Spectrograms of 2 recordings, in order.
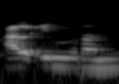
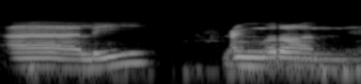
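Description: First: It starts with a bare 'Al' and no vowel. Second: It starts with 'Ali', ending in an 'ee' vowel. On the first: The speaker calls it wrong. "Ini kadang ada yang salah sebut gitu" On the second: The speaker calls it right. "Yang benar adalah Ali Imran"

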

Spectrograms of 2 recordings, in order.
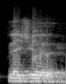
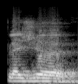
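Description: The two takes are said the same way.

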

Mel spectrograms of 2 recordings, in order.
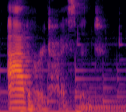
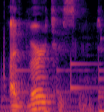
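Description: First: The stress falls on the first syllable. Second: The stress falls on the second syllable. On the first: This is the American English pronunciation. "While in American English, the stress shifts to the first syllable" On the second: This is the British English pronunciation. "in British English, the word advertisement is often pronounced with stress on the second syllable"

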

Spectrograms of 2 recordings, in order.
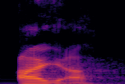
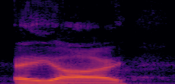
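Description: First: The name is said with a guttural sound. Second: The name is said without a guttural sound. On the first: The speaker calls it right. "because Hebrew is a guttural language, it's Aya" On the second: The speaker calls it wrong. "I used to say AI"

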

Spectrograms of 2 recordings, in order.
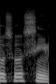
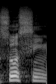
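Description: First: It is said in a plain, normal way. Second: It is said in a marked, emphatic way. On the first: "falando normal" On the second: "Aí depois eu falo assim"

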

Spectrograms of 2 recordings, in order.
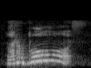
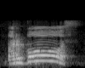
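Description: First: The name is called somewhat more quietly. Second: The name is called out loudly. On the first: The dog is getting closer. "Тихіше" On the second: The dog is far away. "Спочатку голосно, тому що він далеко"

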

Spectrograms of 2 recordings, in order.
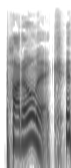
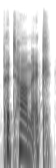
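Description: First: The stress is on the first syllable. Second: The stress is on the second syllable. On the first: "Stress on the first syllable, Potomac, long O sounds" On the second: "rhymes with atomic, Potomac, but with a short O sound"

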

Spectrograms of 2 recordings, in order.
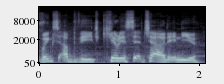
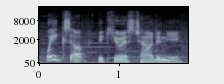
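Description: First: It is read in a French accent. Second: It is read in a plain accent.

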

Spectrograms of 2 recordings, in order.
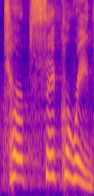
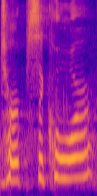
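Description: First: It is said the classical Greek way. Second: It is said the local New Orleans street way. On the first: This is the original name of the muse. The speaker calls it right. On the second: This is how the locals say the street name. The speaker calls it wrong.

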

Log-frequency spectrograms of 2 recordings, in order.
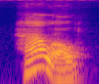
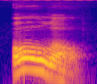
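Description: First: The word starts with an H sound. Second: The word starts with no H sound. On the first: The speaker calls it wrong. "Hallow is not their names" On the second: The speaker calls it right. "Olo is their names"

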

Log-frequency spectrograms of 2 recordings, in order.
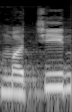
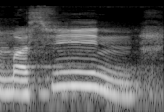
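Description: First: The middle consonant sounds like 'ch'. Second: The middle consonant sounds like 'sh'. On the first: The speaker calls it wrong. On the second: The speaker calls it right.

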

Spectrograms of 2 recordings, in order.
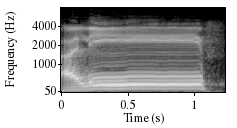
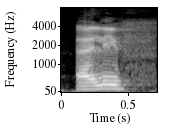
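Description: First: The vowel is drawn out long. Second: The vowel is kept short. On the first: The speaker calls it wrong. "jangan panjang" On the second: The speaker calls it right. "A dengan lif dua suku kata"

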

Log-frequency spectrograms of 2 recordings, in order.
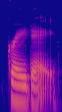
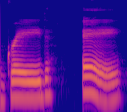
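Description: First: The d starts the second word, sounding linked. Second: The d ends the first word, kept separate.

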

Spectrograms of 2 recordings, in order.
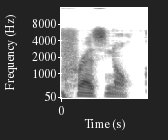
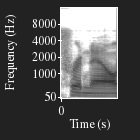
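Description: First: The S in the middle is pronounced. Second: The S in the middle is silent. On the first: The speaker calls it wrong. "not Fresnel" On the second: The speaker calls it right. "it's pronounced Fresnel"

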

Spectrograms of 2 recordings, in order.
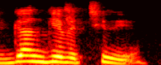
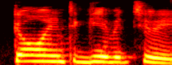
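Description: First: Going to is reduced to gonna. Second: Going to is said in full. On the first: "You say gonna give it to you" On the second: "You don't say going to give it to you"

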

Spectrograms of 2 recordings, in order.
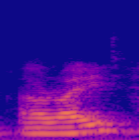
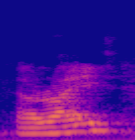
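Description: Both takes have the same delivery.

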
